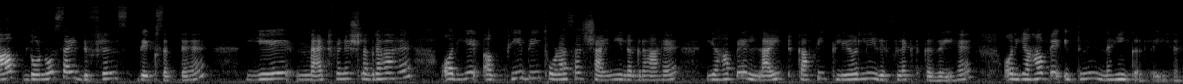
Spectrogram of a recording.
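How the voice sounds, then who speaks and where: Ordinary pitch variation in a woman's fairly high voice. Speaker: makeup artist. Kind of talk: tutorial. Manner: hesitant, frequent fillers in Hindi.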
